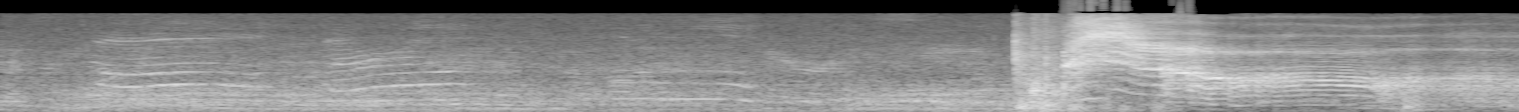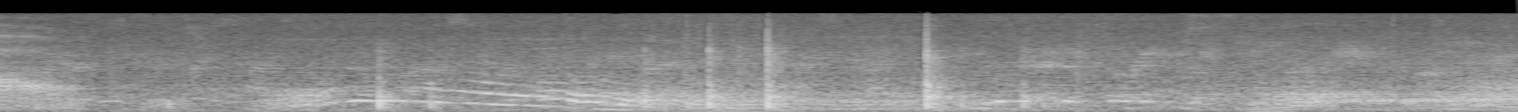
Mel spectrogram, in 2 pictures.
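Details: Indoor cats squabbling over a pink toy Mustang: a series of wavering, moaning meows, then a sudden loud harsh yowl, followed by quieter bending wails and a few sharp clicks. People talk in the background.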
